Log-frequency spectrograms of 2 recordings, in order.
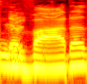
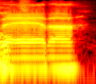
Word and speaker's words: Nevada: By the way, I think if you say Sorry. Nevada, the people in Nevada get angry at you because it's Nevada.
